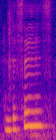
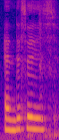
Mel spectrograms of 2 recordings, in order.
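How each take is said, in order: Both takes have the same delivery.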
